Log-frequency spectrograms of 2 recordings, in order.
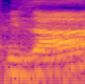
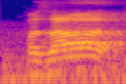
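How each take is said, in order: First: फ़िज़ा with a short i, "fi-za"; mispronunciation demo. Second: फ़ज़ा with a short a, "fa-za"; correct pronunciation. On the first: Teacher contrasting for pupils, mispronunciation demo. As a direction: say फ़िज़ा starting "fi-". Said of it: "गलत है". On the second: Teacher contrasting for pupils, correct pronunciation. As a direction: say फ़ज़ा starting "fa-". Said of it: "फ़ज़ा दुरुस्त है". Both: Shown as a demonstration.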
